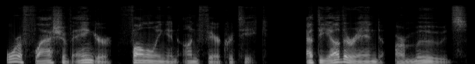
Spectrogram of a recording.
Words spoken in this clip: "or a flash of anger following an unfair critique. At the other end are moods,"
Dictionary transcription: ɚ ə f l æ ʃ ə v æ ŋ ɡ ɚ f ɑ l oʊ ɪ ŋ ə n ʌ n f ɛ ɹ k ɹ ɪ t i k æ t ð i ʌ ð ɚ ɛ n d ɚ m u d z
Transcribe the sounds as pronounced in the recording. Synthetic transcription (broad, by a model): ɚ ə f l æ ʃ ə v æ ŋ ɡ ɚ f ɑ l oʊ ɪ ŋ ə n ʌ n f ɛ ɹ k ɹ ɪ t i k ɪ t ð i ʌ ð ɚ ɛ n d ɚ m u d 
